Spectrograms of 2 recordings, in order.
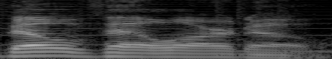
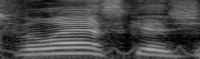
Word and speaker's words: Velasquez: I look forward to serving for forward to serving with you, Officer Velro. That's Velasquez, you synthetic simpleton. Mispronounce my name again and I'll vape a hole right through that blank face of yours and fix that stupid stutter.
